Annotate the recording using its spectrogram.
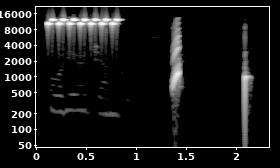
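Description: Cartoon sound effect on a loop: a quick run of high, tinkling ticks lasting under a second, then a single short upward-sliding "boing" chirp about a second and a half in.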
